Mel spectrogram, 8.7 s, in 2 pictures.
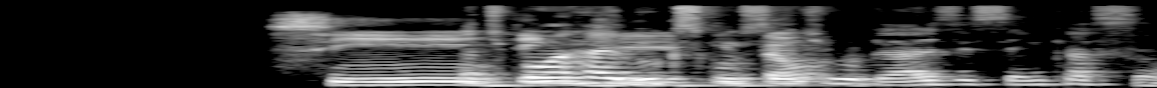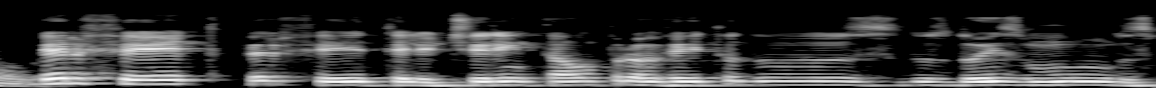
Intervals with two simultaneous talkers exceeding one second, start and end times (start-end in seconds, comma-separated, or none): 1.7-3.1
